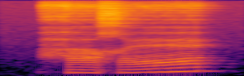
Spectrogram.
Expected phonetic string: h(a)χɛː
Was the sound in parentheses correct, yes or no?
yes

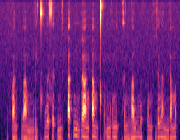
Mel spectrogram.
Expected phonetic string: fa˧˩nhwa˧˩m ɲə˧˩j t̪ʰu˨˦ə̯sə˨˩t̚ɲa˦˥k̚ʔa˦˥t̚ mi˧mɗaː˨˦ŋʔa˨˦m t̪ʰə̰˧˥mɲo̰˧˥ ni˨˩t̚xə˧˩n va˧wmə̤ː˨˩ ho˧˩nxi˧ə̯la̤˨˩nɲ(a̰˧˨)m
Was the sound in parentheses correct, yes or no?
no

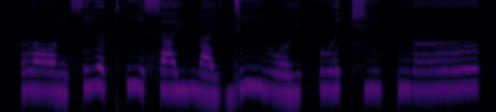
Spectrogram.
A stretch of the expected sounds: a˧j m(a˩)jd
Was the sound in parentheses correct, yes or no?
yes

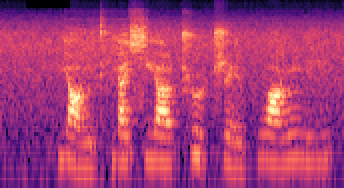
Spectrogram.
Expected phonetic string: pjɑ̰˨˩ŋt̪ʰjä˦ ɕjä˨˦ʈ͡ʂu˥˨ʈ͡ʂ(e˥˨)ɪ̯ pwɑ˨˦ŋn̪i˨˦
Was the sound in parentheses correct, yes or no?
no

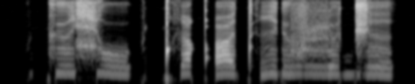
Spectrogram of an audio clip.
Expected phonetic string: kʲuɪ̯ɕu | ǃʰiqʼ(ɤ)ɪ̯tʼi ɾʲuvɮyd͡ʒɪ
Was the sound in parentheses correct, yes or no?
no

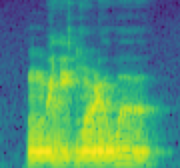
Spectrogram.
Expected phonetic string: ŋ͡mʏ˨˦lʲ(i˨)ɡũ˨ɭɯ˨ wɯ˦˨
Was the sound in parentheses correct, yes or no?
no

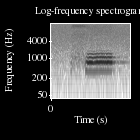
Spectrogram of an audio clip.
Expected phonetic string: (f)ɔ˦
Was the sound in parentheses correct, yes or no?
yes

